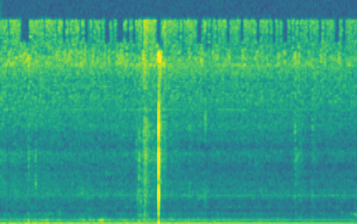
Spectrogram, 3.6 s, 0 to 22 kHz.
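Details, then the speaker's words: Elektro Automatik EA PS 7065-100 650W linear bench power supply: very loud steady transformer hum, louder as output voltage is raised; transformers shorted by mounting metal, hum carried to chassis, 42 W idle draw. "er en meget høj brummen, når jeg skruer op for udgangsspændingen, det gør jeg"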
